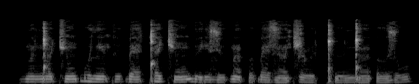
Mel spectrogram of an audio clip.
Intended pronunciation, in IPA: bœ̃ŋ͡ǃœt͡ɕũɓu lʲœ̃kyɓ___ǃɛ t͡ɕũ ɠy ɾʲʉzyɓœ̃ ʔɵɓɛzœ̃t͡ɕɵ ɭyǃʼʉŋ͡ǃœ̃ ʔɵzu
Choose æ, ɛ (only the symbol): ɛ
